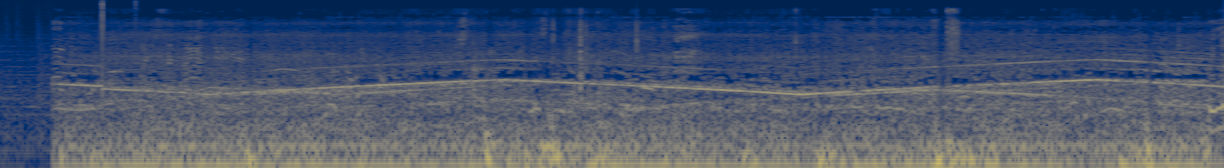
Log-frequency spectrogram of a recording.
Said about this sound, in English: The sirens have gone off.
